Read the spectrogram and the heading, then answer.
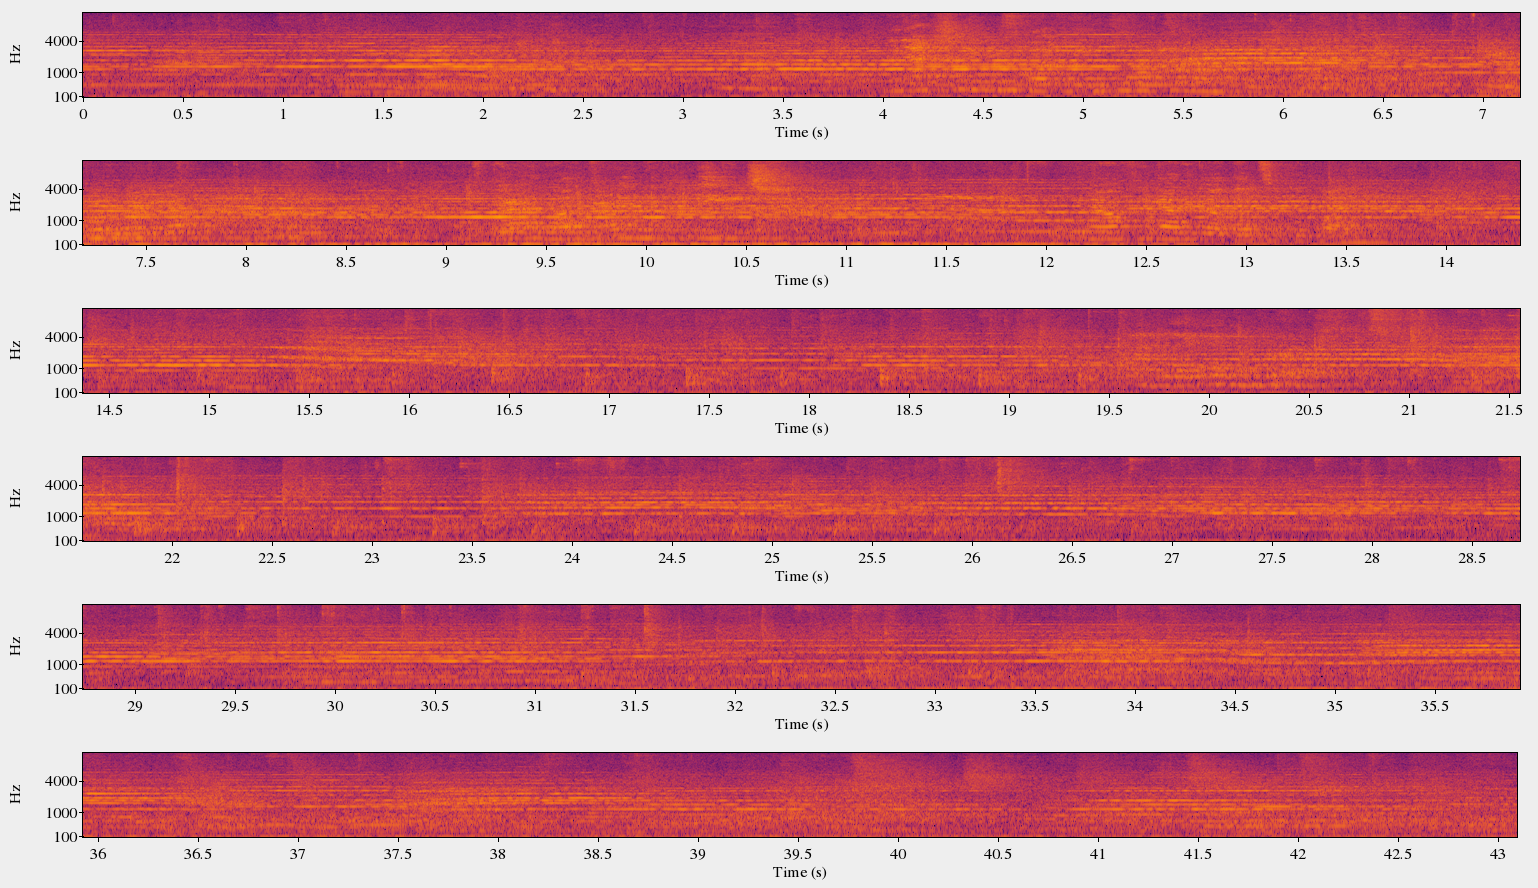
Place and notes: neoscenes: chinese musician in tunnel
New York, NY, USA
